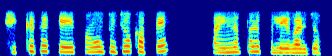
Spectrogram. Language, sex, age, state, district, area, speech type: Sindhi, female, 18-30, Rajasthan, Ajmer, urban, conversation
